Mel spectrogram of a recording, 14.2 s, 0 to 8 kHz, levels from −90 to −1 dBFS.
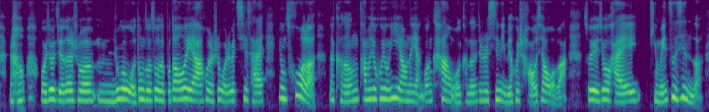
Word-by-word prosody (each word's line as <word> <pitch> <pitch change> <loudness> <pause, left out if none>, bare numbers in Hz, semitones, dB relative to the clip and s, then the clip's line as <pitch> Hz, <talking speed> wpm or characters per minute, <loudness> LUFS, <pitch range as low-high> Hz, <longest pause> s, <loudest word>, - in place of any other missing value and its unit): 然 205 - -3
后 215 +3 -1 0.3
我 210 -2 0
就 235 +3 +5
觉 210 -3 0
得 215 +1 +2
说， 210 -1 +2
嗯， 195 -1 -6
如 230 +4 +1
果 245 -1 +7
我 200 -6 +4
动 240 +3 +1
作 225 -1 +3
做 230 0 +2
得 210 - +1
不 210 +1 -5
到 230 +1 +3
位 250 0 +5
呀， 200 -3 +5
或 220 +2 -3
者 205 - 0
是 235 +4 -5
我 210 -4 -1
这 195 - -3
个 215 - 0
器 235 +3 -6
材 195 -2 -2 0.3
用 260 -2 +1
错 300 +5 +2
了， - - +2 0.2
那 225 - -6
可 220 -1 -8
能 195 +4 -1
他 240 -1 -2
们 235 +1 +1
就 245 -1 +1
会 250 +1 0
用 240 -1 +1
异 275 +1 +3
样 215 -5 +1
的 200 - -4
眼 195 +10 -4
光 205 -7 -5
看 230 -1 +2
我， 175 - -4
可 190 - -14
能 185 +1 -4
就 210 - -7
是 210 0 -3
心 230 +2 -3
里 210 -4 -4
面 175 +1 -2
会 215 +2 -5
嘲 180 - -3
笑 205 0 0
我 - - -4
吧， - - -2 0.4
所 230 - -1
以 215 -2 +4
就 230 0 +2
还 185 -3 +1 0.5
挺 205 - -6
没 190 +2 -1
自 265 +5 +2
信 245 -7 0
的， 155 - -6
215 Hz, 280 characters per minute, -23 LUFS, 200-235 Hz, 0.5 s, 果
